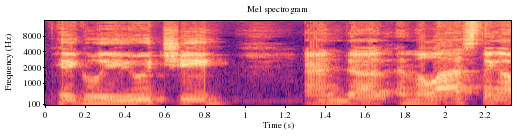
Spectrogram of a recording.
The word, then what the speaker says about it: Pigliucci: And the name is pronounced Pigliucci.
